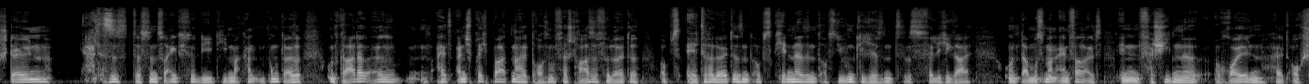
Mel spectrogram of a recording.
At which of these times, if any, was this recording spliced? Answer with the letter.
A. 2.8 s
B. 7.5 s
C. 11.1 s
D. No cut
C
